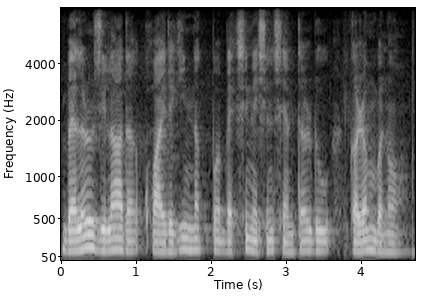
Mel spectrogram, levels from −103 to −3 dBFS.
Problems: none marked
